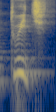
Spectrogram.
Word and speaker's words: Twitch: Uma das coisas mais legais do Twitch é não, não confundir com Twitter e nem com um tweet de quando alguém twitta, né? É Twitch, T-W-T-I-C-H. Falei certo? Falei certo.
